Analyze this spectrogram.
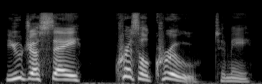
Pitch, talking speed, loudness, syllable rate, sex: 210 Hz, 160 wpm, -17 LUFS, 4.0 syllables/s, female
